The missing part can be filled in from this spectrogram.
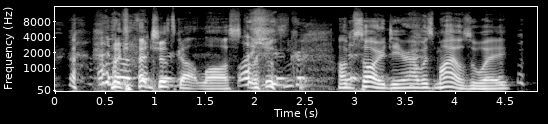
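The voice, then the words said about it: Put-on accent imitating a film character. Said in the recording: “Your accent.”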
